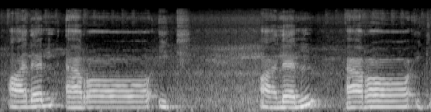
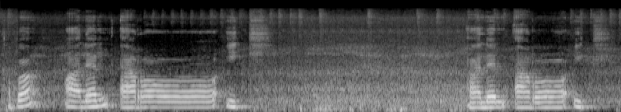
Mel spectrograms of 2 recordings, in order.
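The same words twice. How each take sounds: First: അറായിക് with the long a stretched four counts; four-count madd. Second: അറായിക് stretched long, four beats; four-count madd. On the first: Teacher showing the long vowel, stretched madd. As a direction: hold the alif of അറായിക് for four beats. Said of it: "four count ... നീട്ടിയിട്ട്". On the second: Teacher repeating after the rule, long madd. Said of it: "നീട്ടിയിട്ട് pronounce ചെയ്യുക". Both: Shown as a demonstration.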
